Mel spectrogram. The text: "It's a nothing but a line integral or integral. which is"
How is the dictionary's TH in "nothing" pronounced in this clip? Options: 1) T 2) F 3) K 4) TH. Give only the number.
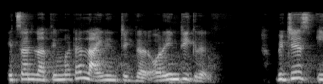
1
